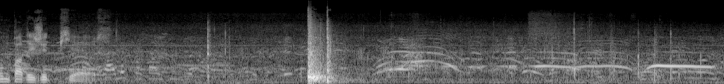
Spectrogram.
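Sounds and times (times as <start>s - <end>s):
speech: 0.0s - 1.4s
noisy crowd shouting: 0.0s - 7.2s
sharp loud bang: 3.1s - 3.6s.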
